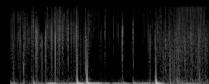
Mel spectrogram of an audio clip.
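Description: Faint crackling hiss with irregular sharp clicks and a brief dropout about a second in.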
